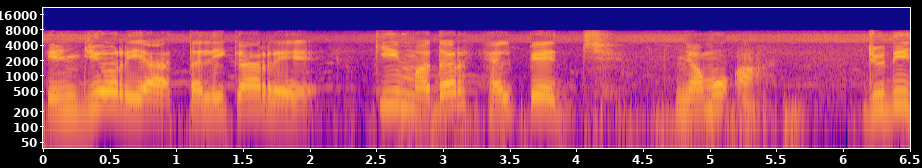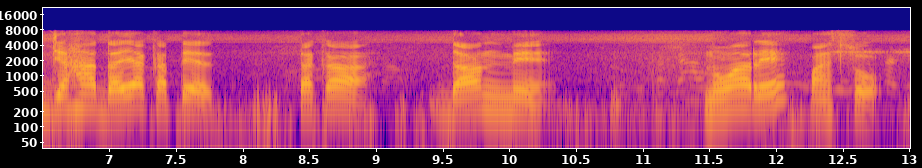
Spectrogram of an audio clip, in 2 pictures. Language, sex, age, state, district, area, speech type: Santali, male, 45-60, Jharkhand, Seraikela Kharsawan, rural, read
